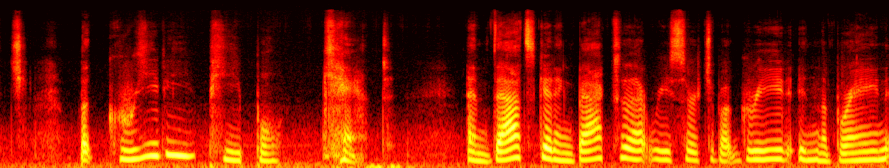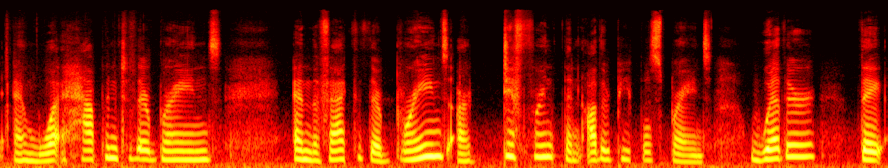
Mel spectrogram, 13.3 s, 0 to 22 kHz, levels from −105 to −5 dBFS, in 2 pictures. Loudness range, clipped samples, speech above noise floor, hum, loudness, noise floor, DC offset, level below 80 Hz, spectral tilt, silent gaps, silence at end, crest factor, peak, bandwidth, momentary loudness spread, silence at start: 2 LU; under 0.1%; 24 dB; none; -27 LUFS; -50 dBFS; under 0.1%; -50 dBFS; -6.5 dB/octave; none; 0.05 s; 18 dB; -8 dBFS; 14.5 kHz; 13 LU; 0.1 s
